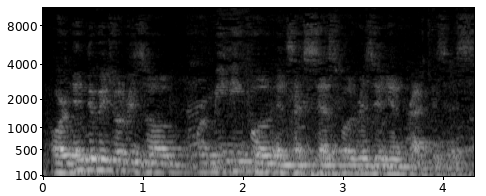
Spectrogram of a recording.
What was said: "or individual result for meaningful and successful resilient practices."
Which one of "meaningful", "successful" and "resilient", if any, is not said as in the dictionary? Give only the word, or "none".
none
